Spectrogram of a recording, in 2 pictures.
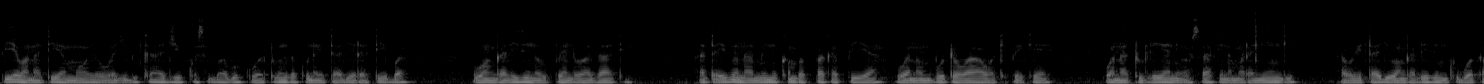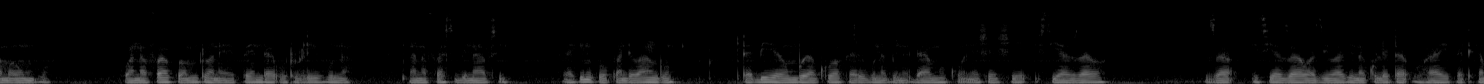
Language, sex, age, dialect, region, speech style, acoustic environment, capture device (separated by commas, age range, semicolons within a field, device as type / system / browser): Swahili, male, 25-34, Kenya - Nairobi Sheng-influenced, Kenya, happy; excited; focused; relaxed, nature; silence, desktop / Windows / Chrome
